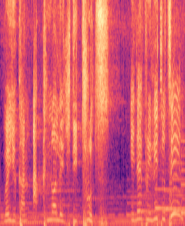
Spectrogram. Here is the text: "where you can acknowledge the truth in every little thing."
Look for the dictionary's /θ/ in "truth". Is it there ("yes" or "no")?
no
